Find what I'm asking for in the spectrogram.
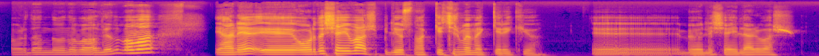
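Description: At a moderate pace, a man speaks with fairly high pitch and lively intonation. He takes long, frequent pauses. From Turkey, Izmir. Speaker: football podcast co-host. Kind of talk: casual chat.

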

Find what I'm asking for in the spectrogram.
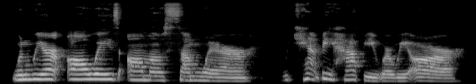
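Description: A woman with an American accent speaks fairly slowly at medium pitch, with ordinary pitch variation. Her tone is bright and sharp, and the recording is very clean with a silent background. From Southern California. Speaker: author and essayist. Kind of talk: interview; reading aloud.

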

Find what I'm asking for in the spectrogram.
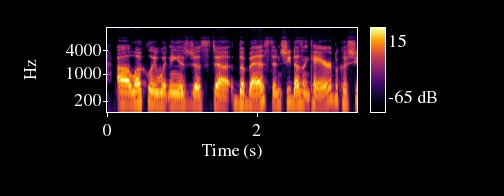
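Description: With an American accent, a woman talks very fast at a fairly low pitch with ordinary pitch variation. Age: 30s. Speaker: executive chef. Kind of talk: casual interview.

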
